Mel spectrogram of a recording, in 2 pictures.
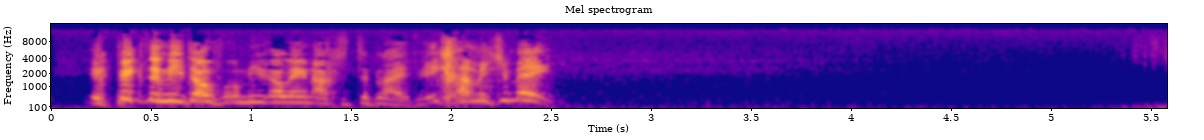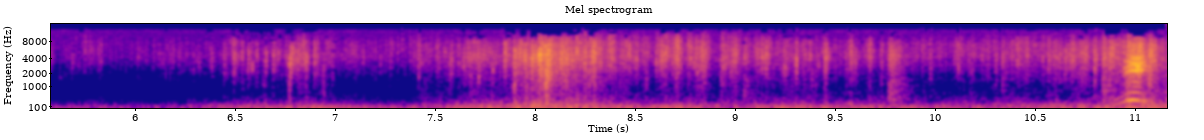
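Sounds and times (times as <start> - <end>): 
speech: 0.2 - 2.6
small house burning in a fire: 5.3 - 11.1.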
